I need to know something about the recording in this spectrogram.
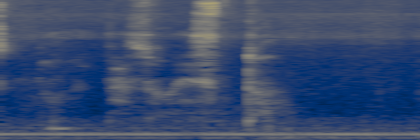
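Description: A woman whispering softly, with a few faint clicks, over a steady low hum.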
